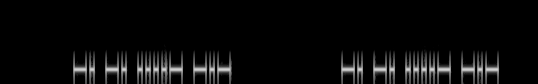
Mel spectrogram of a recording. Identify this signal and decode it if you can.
Morse code, heard as a keyed tone, about 30 wpm, 700 Hz. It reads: NN4K NN4K
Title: Call Signs Repeated 3x - 30wpm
